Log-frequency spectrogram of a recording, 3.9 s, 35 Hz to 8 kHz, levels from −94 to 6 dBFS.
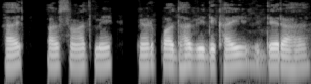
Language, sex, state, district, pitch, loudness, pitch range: Hindi, male, Chhattisgarh, Balrampur, 115 Hz, -19 LUFS, 110-115 Hz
